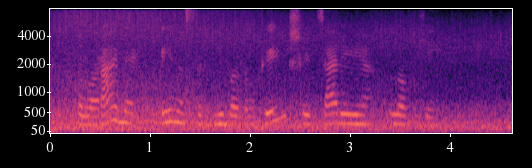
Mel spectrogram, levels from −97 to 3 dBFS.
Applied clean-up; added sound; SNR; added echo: none; Fire; 2 dB; none.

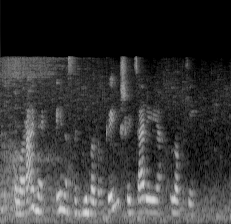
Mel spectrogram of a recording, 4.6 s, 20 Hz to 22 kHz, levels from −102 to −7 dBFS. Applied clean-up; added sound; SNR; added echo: classical method log-MMSE.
